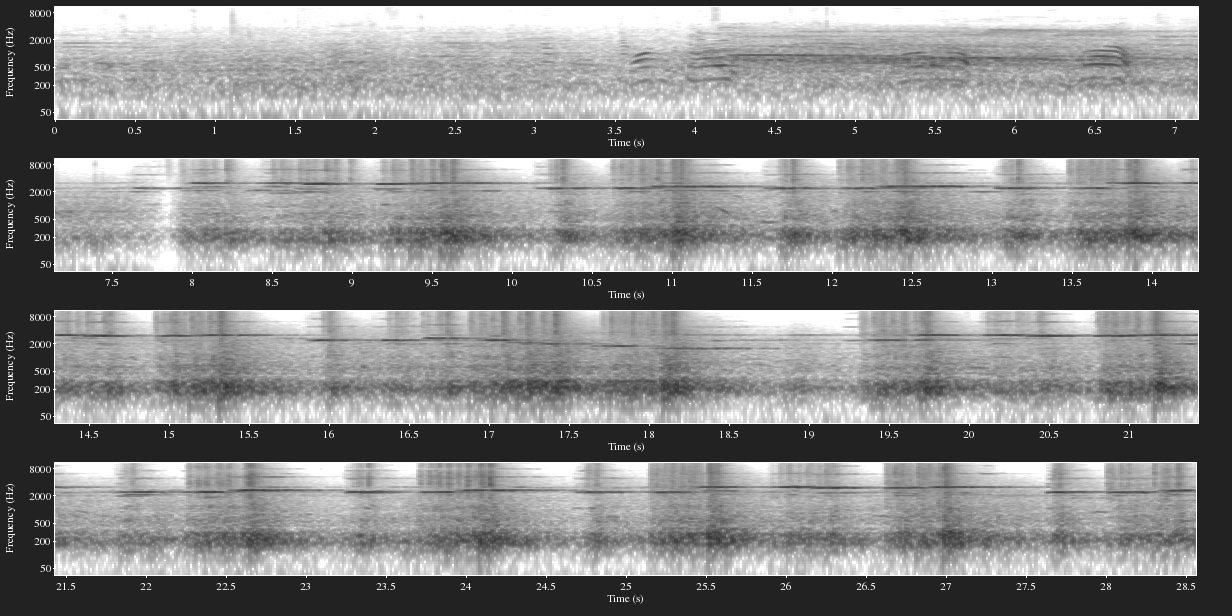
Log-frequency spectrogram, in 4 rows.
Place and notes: Freie Str., Basel, Schweiz - Morgestraich
Listen to the beginning of the Basler Fasnacht when at exactly 4.00 am all the street lights go out and the drummers and pipe players start marching.
Zoom H6, MS Microphone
